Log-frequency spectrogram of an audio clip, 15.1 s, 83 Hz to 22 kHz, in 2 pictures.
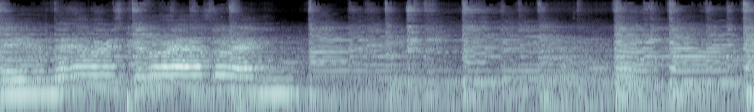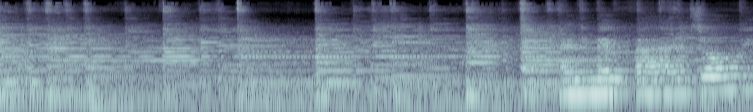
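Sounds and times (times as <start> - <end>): person singing: 0.0 - 3.1, 13.1 - 15.0
acoustic guitar strumming: 0.0 - 15.0.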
